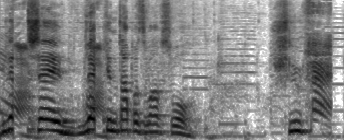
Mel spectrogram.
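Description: Over music in the background, the speaker talks at a very slow pace with lively intonation. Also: man. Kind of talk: casual gaming commentary. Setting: low-quality microphone.

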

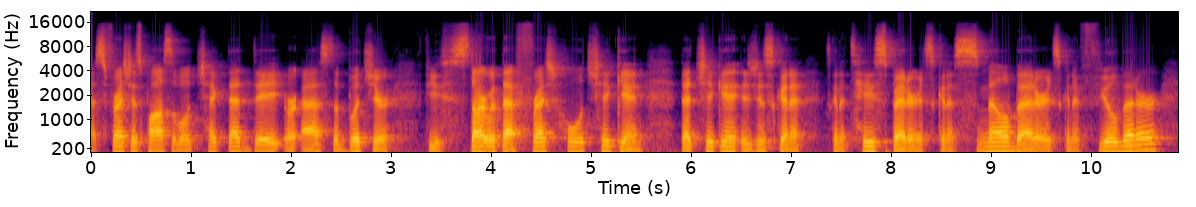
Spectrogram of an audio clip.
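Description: The background is quiet. A man talks at a moderate pace with fairly even intonation. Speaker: cooking instructor. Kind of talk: tutorial. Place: kitchen.

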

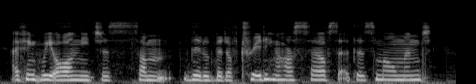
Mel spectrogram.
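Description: Moderate-paced speech with a non-native accent over music in the background. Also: woman. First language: not English. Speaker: video game content creator. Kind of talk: casual voiceover for a game build video. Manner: casual, hesitant with fillers.

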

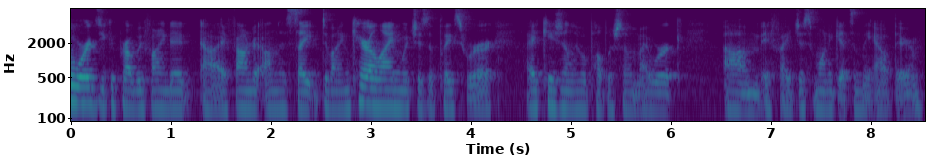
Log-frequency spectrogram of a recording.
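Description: A woman with an American accent talks very fast in a very deep, low pitch with a bright, sharp tone, over light background noise. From US Northeast, Philadelphia. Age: 20s. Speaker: vlogger and blogger; vlogger, blogger. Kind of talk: casual vlog monologue. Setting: at home, late at night. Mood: concerned, earnest. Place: kitchen. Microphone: webcam.

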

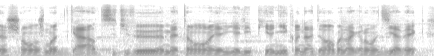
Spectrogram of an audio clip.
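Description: There is light background noise as a man talks at a moderate pace. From Acadia, New Brunswick. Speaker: country singer-songwriter. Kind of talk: interview. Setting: awards gala. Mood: grateful, upbeat. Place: hall. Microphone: handheld.

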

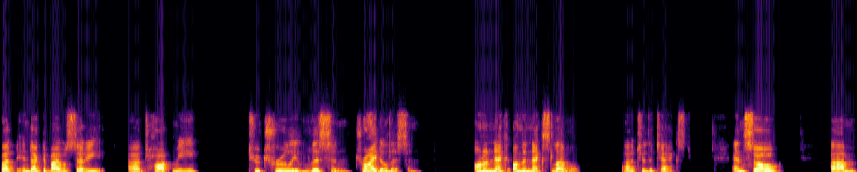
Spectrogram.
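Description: Against a quiet background, the words unfold fairly slowly. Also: man. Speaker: bible teacher. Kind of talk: lecture. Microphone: webcam.

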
